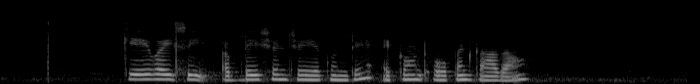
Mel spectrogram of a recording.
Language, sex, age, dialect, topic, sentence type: Telugu, male, 36-40, Telangana, banking, question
